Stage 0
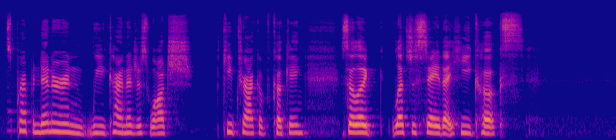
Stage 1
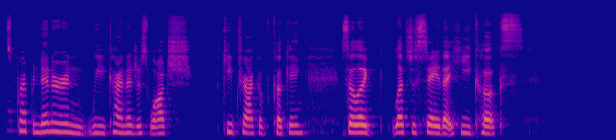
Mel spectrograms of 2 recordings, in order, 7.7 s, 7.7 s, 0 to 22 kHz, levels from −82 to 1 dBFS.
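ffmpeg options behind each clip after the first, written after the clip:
-af "highpass=210,volume=0.501"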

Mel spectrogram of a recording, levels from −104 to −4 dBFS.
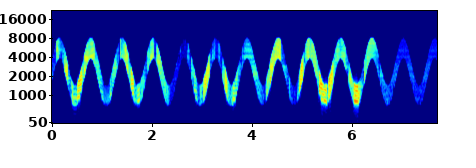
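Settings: -af "aeval=exprs='0.1*(cos(1*acos(clip(val(0)/0.1,-1,1)))-cos(1*PI/2))+0.0447*(cos(4*acos(clip(val(0)/0.1,-1,1)))-cos(4*PI/2))+0.0501*(cos(6*acos(clip(val(0)/0.1,-1,1)))-cos(6*PI/2))+0.0316*(cos(7*acos(clip(val(0)/0.1,-1,1)))-cos(7*PI/2))':c=same,afftfilt=real='re*between(b*sr/1024,980*pow(5600/980,0.5+0.5*sin(2*PI*1.6*pts/sr))/1.41,980*pow(5600/980,0.5+0.5*sin(2*PI*1.6*pts/sr))*1.41)':imag='im*between(b*sr/1024,980*pow(5600/980,0.5+0.5*sin(2*PI*1.6*pts/sr))/1.41,980*pow(5600/980,0.5+0.5*sin(2*PI*1.6*pts/sr))*1.41)':win_size=1024:overlap=0.75,volume=2.66"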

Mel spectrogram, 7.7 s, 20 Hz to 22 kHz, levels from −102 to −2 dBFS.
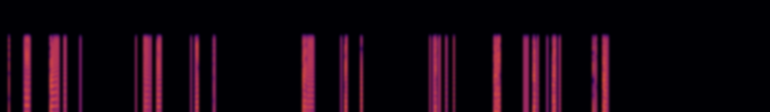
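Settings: -af "acompressor=threshold=0.0112:ratio=12,aresample=11025,acrusher=bits=3:dc=4:mix=0:aa=0.000001,aresample=44100,volume=2.99"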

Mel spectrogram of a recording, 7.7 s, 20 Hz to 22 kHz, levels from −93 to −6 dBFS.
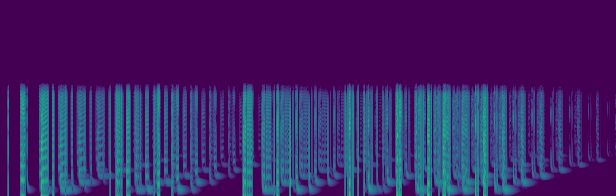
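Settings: -filter_complex "[0:a]asplit=2[s0][s1];[s1]asplit=7[s2][s3][s4][s5][s6][s7][s8];[s2]adelay=235,afreqshift=110,volume=0.355[s9];[s3]adelay=470,afreqshift=220,volume=0.202[s10];[s4]adelay=705,afreqshift=330,volume=0.115[s11];[s5]adelay=940,afreqshift=440,volume=0.0661[s12];[s6]adelay=1175,afreqshift=550,volume=0.0376[s13];[s7]adelay=1410,afreqshift=660,volume=0.0214[s14];[s8]adelay=1645,afreqshift=770,volume=0.0122[s15];[s9][s10][s11][s12][s13][s14][s15]amix=inputs=7:normalize=0[s16];[s0][s16]amix=inputs=2:normalize=0,aresample=8000,aresample=44100,volume=1.19"

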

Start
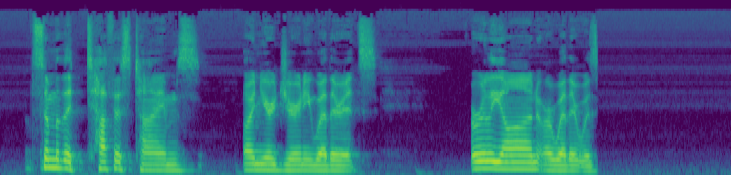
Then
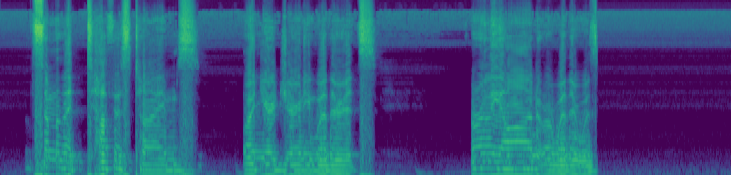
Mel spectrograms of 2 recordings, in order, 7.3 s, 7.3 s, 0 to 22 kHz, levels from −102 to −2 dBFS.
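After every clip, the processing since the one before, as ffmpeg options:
-af "afftfilt=real='re*lt(hypot(re,im),0.501)':imag='im*lt(hypot(re,im),0.501)':win_size=1024:overlap=0.75,aeval=exprs='0.316*(cos(1*acos(clip(val(0)/0.316,-1,1)))-cos(1*PI/2))+0.0447*(cos(3*acos(clip(val(0)/0.316,-1,1)))-cos(3*PI/2))+0.0631*(cos(4*acos(clip(val(0)/0.316,-1,1)))-cos(4*PI/2))':c=same,aexciter=amount=6.2:drive=8.2:freq=7600,volume=0.596"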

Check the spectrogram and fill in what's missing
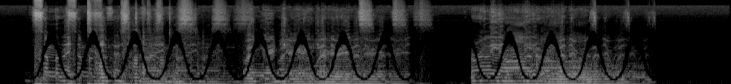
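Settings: -filter_complex "[0:a]asplit=2[s0][s1];[s1]aecho=0:1:336|545|596:0.531|0.141|0.282[s2];[s0][s2]amix=inputs=2:normalize=0,afftfilt=real='re*(1-between(b*sr/1024,240*pow(3500/240,0.5+0.5*sin(2*PI*2.4*pts/sr))/1.41,240*pow(3500/240,0.5+0.5*sin(2*PI*2.4*pts/sr))*1.41))':imag='im*(1-between(b*sr/1024,240*pow(3500/240,0.5+0.5*sin(2*PI*2.4*pts/sr))/1.41,240*pow(3500/240,0.5+0.5*sin(2*PI*2.4*pts/sr))*1.41))':win_size=1024:overlap=0.75"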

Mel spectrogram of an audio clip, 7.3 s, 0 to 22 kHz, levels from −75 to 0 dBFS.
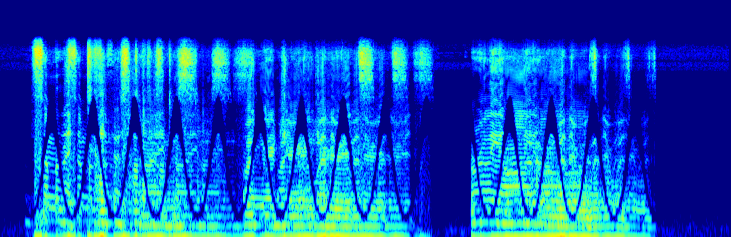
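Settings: -af "aresample=22050,aresample=44100,volume=1.68"

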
